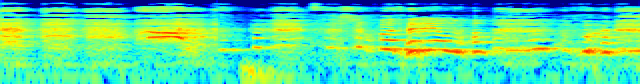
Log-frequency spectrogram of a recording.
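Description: A woman's excited voice, with wordless exclamations and laughter.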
